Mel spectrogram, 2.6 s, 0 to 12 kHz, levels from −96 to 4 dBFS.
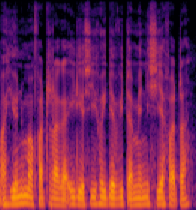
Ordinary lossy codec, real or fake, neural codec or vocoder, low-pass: none; real; none; none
